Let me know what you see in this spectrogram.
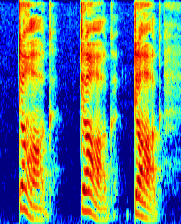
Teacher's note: Mine hits what we would call the alveolar ridge. That's the ridge at the top of the teeth, the upper teeth. It's that gum ridge right at the top of the teeth.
